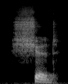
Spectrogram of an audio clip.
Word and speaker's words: should: all palm or calm another time when the letter L is not pronounced is when we have the letters U L do for example the word would could should in these cases again the L is completely silent the letters B and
